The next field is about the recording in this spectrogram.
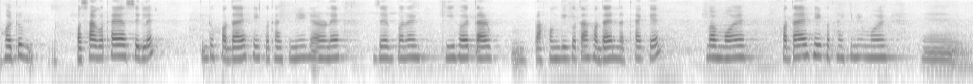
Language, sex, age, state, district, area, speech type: Assamese, female, 45-60, Assam, Dhemaji, rural, spontaneous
